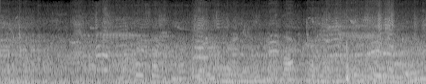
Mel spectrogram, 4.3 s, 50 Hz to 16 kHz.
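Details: A dense flock of snow geese honks on 24 March 2011 at Delta, BC, Canada, in the Fraser River estuary. Short, nasal barking notes tumble over each other without pause against a low rumble.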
